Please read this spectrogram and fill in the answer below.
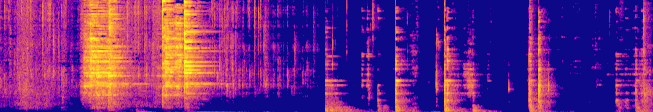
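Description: Large steel open-end wrench clinking and rattling against the backhoe's hydraulic lines and fittings as it is worked in toward a loose hydraulic line fitting. There is a scraping rattle of metal about a second in, then a run of separate clanks from about four seconds on.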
